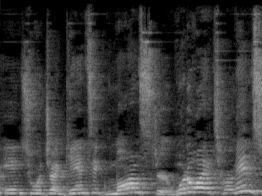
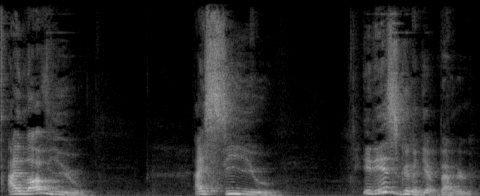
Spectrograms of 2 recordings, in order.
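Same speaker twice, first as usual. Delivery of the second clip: low, soft, heartfelt comfort; gentle, lowered voice of comfort; tender reassurance; 6 semitones lower, 4 dB quieter than usual. Real, not acted. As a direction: reassure them quietly, pitched down. Comforting listeners who are crying.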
